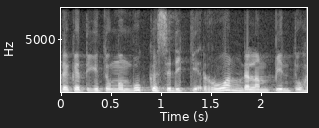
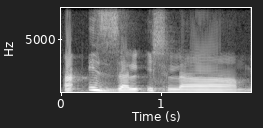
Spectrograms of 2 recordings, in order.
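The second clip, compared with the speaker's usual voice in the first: drawn prayer; 3 dB louder, much slower than usual. Acted. Prophet's prayer repeated slowly.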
